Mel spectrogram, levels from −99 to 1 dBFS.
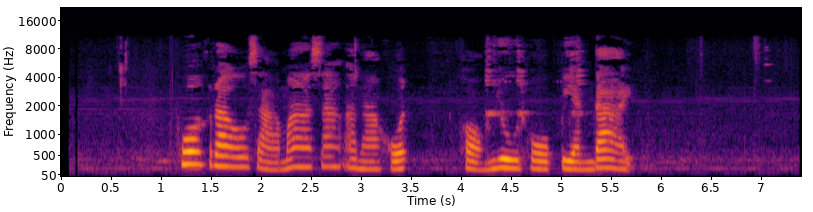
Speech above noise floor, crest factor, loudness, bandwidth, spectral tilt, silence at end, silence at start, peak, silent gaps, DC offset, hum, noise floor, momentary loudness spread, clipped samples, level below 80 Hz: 33 dB; 20 dB; -28 LUFS; 11.5 kHz; -5 dB/octave; 1.7 s; 0.6 s; -10 dBFS; none; under 0.1%; none; -61 dBFS; 12 LU; under 0.1%; -82 dBFS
